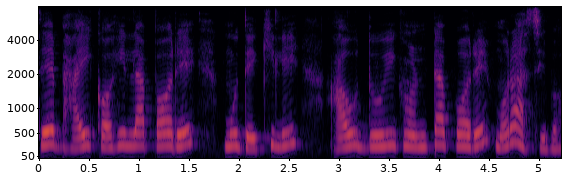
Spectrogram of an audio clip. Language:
Odia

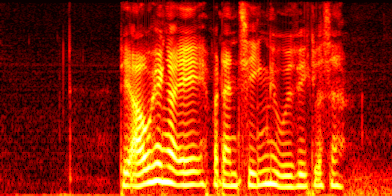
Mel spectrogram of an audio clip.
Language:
Danish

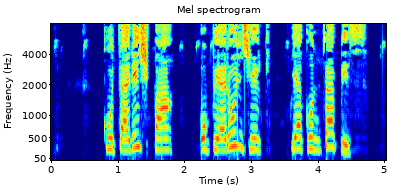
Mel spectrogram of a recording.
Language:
Yauyos Quechua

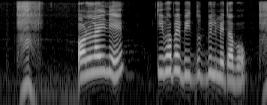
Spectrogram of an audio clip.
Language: Bangla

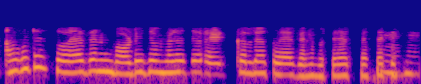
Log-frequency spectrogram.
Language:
Odia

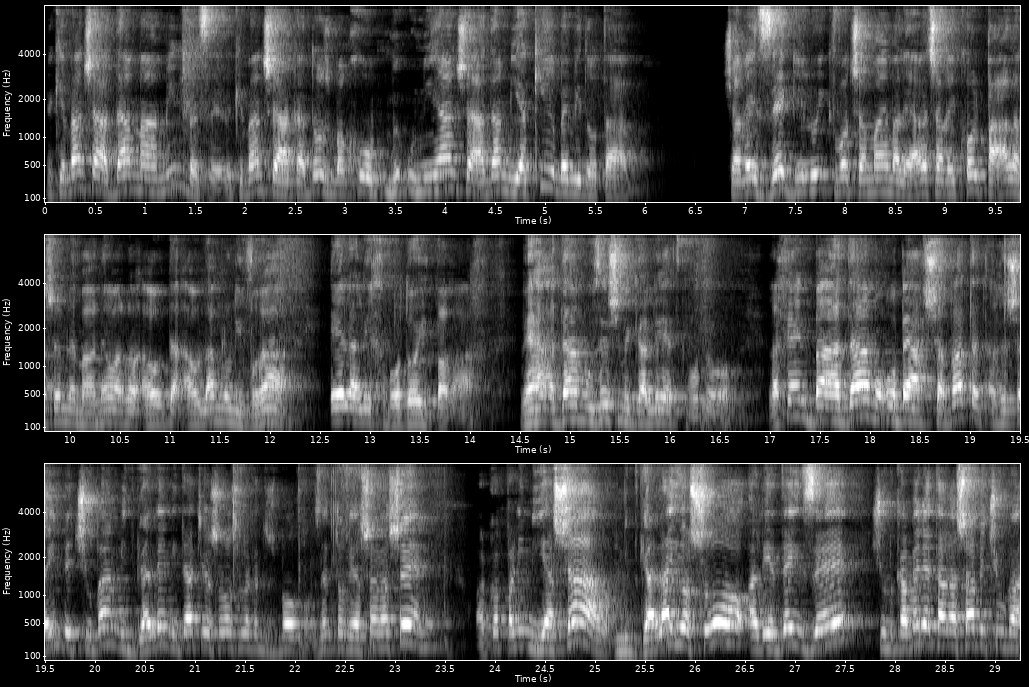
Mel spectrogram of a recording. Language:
Hebrew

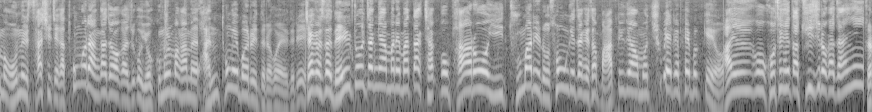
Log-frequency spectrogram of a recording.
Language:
Korean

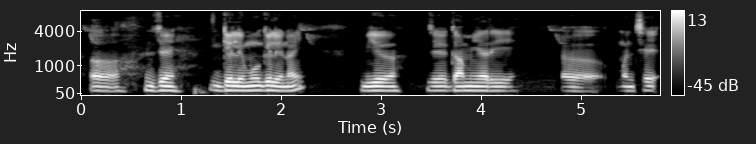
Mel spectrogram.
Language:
Bodo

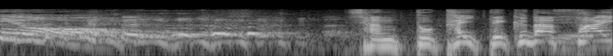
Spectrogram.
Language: Japanese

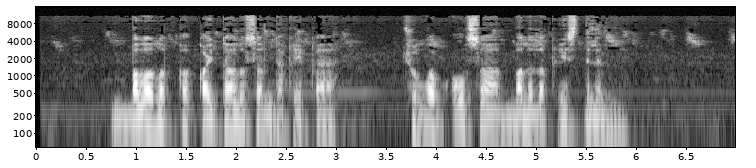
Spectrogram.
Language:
Uyghur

